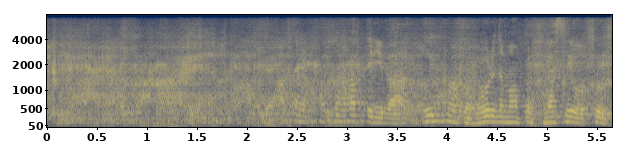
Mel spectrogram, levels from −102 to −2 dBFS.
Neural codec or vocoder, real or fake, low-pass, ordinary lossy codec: codec, 16 kHz, 2 kbps, X-Codec, WavLM features, trained on Multilingual LibriSpeech; fake; 7.2 kHz; AAC, 48 kbps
